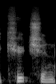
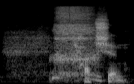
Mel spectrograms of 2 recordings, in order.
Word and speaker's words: Cutchin: And that's why, again, apologies for calling you Cutchin for about the last 2 years. I finally got it right. Cutchin.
